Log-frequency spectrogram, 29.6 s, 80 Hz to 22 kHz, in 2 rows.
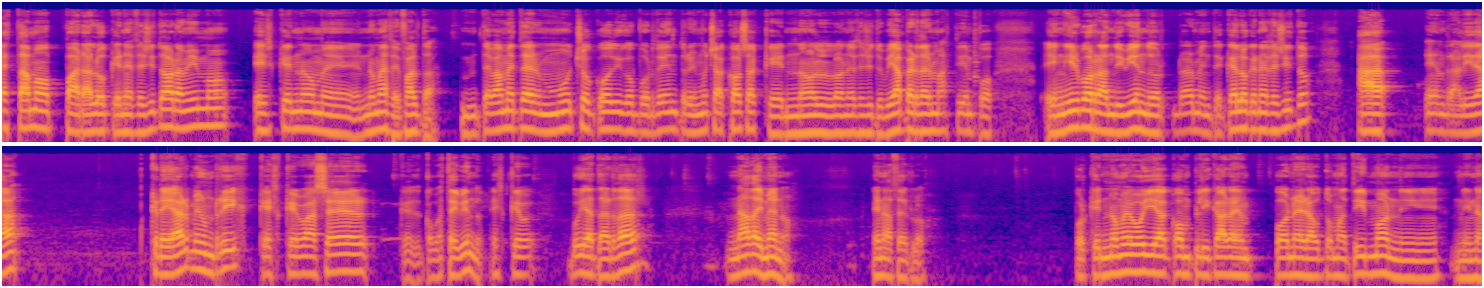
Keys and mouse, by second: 0.6 g, 4.8-8.2 right drag, 10.3 Tab, 11.3-13.4 right drag, 12.8 w, 13.8-15.5 drag, 14.6 g, 16.2 g, 16.9 g, 17.7 KP_1, 18.4-21.7 drag, 20.5 KP_3, 23.1 e, 24.6 e, 26.6 KP_1, 27.2-29.6 middle drag.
